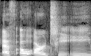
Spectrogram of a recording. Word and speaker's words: forte: And by the way, F-O-R-T-E, when used to describe a piece of music, comes from the Italian word for loud, and you should definitely pronounce that forte.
